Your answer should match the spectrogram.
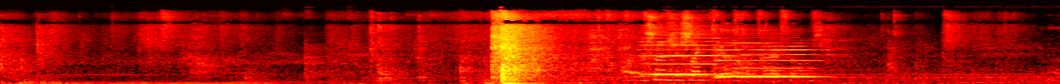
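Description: A heavy door slams shut about halfway through. Then a Schindler HT hydraulic elevator's chime sounds two steady tones, the second lower than the first, each held about a second.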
